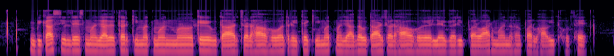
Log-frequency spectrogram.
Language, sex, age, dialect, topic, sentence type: Chhattisgarhi, male, 18-24, Western/Budati/Khatahi, banking, statement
